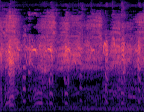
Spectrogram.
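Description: Ducks on a Thai duck farm, including black Pak Nam ducks, honk and quack in overlapping nasal calls from a flock at moderate distance, steady and continuous.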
